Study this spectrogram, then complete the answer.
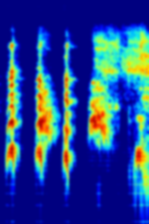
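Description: Dogs indoors give a few short, soft barks and yips in quick bursts, faint and somewhat distant behind a home video call.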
